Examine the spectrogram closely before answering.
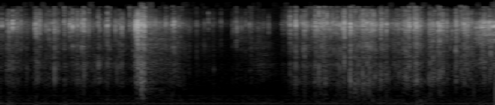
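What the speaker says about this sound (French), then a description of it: "Donc on commence tout de suite par ouvrir ce petit paquet." A Yu-Gi-Oh card booster pack is torn open and crinkled at close range, with bursts of crisp foil crackle, a short pause, then more rustling and tearing.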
